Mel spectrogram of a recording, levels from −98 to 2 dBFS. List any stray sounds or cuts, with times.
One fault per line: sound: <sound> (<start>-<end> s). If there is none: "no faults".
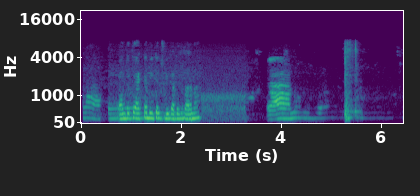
no faults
